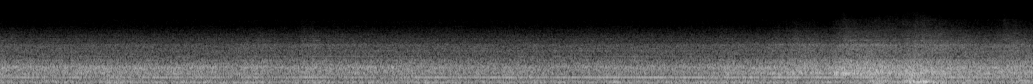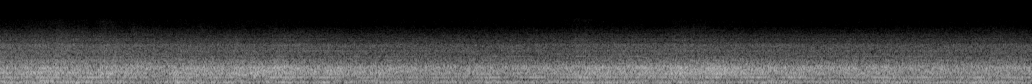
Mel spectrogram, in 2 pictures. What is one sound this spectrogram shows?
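A train rumbles steadily along the tracks with a low motor hum.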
